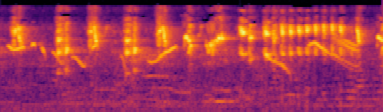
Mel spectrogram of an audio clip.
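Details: Long-tailed shrike song used to coax young or non-singing shrikes to sing: varied high notes mixing harsh chattering bursts with swooping downslurred and upslurred whistles, quickening into a rapid stuttering sequence near the end.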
